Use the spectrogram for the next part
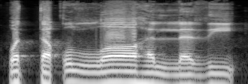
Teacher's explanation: قاف کو موٹا ادا کریں گے، لفظ اللہ کو موٹا ادا کریں گے، اس سے پہلے پیش ہے۔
